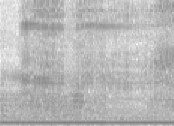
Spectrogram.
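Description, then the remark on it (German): A dental drill drilling a tooth whines steadily at a high pitch, continuous for a couple of seconds, with a sharp constant tone and a broad hiss beneath it. “Bis jetzt haben Sie ja immer noch nicht gebohrt. Aber jetzt.”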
